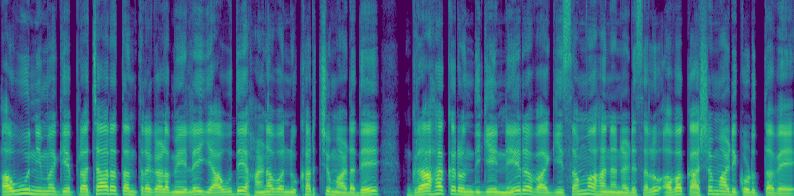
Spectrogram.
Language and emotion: Kannada, neutral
